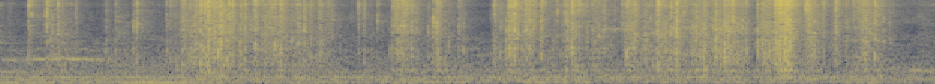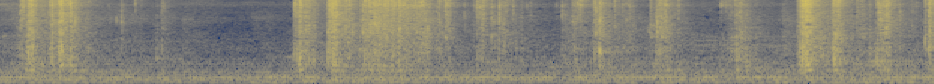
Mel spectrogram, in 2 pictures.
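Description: Aluminium foil crinkling and crackling in irregular bursts as marinated pomfret fish are turned over by hand on a foil-lined grill tray.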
